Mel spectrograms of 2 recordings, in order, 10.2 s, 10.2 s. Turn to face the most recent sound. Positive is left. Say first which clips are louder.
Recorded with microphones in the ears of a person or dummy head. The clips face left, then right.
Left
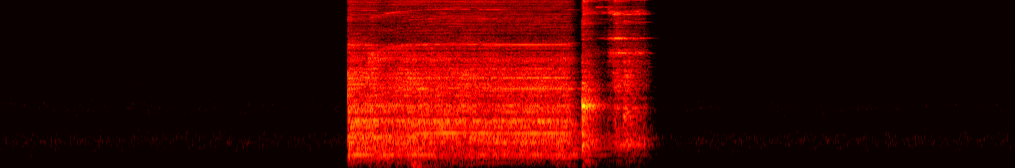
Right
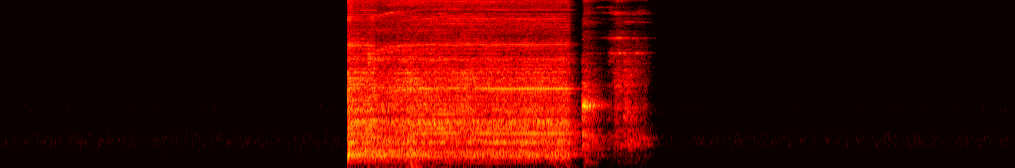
# left 3 dB
turn(degrees=60)  # may be behind; listen again after turning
